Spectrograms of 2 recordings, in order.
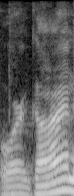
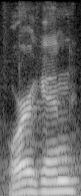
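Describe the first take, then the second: First: Oregon is pronounced the way some outsiders say it. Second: Oregon is pronounced the way locals say it. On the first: This is how some people outside the state say it. The speaker calls it wrong. "as some people say" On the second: This is how residents of the state say it. The speaker calls it right. "Oregon, not"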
